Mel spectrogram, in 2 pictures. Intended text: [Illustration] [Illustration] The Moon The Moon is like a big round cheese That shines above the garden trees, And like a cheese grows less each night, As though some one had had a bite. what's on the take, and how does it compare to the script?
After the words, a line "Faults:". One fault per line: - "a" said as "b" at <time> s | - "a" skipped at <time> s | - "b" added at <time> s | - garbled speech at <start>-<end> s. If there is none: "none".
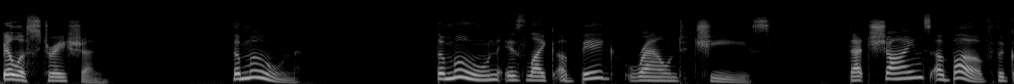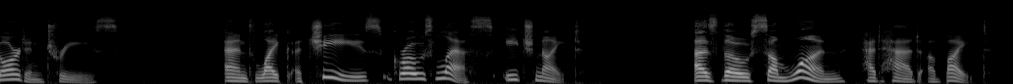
[Illustration] The Moon The Moon is like a big round cheese That shines above the garden trees, And like a cheese grows less each night, As though some one had had a bite.
Faults:
- "Illustration" skipped at 1.1 s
